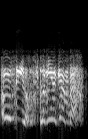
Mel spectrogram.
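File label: Italian damaged pilot mood med, speech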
